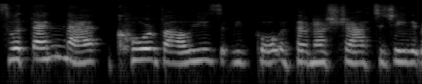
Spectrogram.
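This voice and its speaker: In a Glaswegian accent, a woman talks fairly quickly at a fairly high pitch with monotone, flat intonation, the sound dry and close with no echo. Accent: Glaswegian Scottish. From Scotland, Glasgow. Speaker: corporate social impact lead. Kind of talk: presentation. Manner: fast.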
